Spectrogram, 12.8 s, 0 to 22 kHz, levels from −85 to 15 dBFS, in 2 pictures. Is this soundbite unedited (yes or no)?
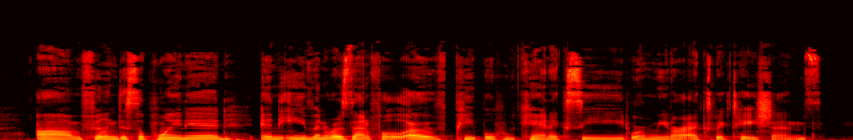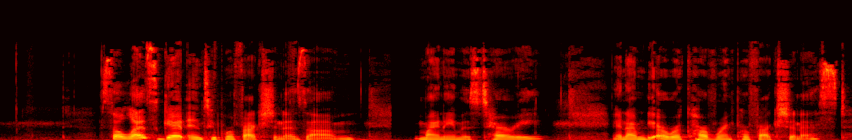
no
